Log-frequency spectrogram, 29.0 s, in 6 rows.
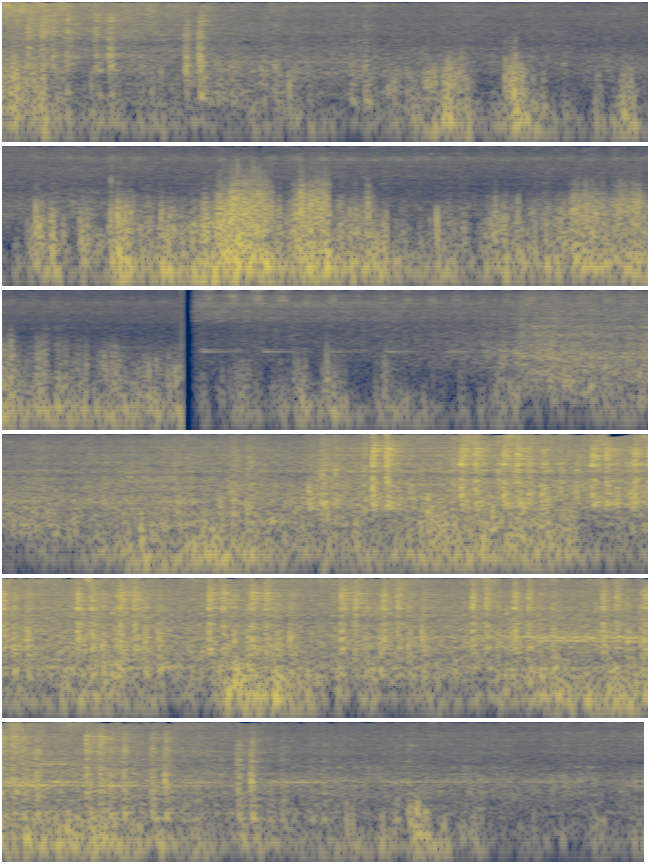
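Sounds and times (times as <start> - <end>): train wheels clicking over rail joints: 0.0 - 3.3, 13.4 - 27.6.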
